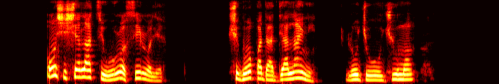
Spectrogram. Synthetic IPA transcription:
o˦ñ̩˦ʃi˧ʃɛ˦la˦ti˧˦o˨wo˨˦ɾɔ˦˨si˨˦˨ɾɔ˨lɛ˨˦ | ʃu˨ɡ͡bɔ̃˨˦k͡pa˧da˨de˨˦a˧la˦i˦˨nĩ˨ | lo˨˦d͡ʒo˧d͡ʒu˦mɔ̃˦

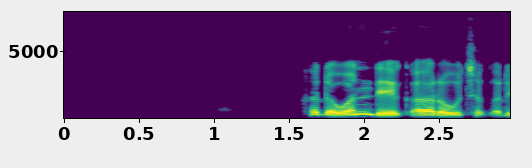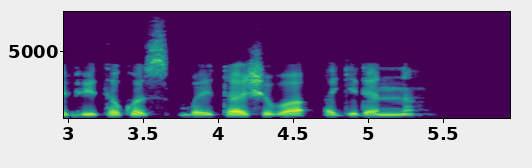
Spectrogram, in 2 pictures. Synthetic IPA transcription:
kɐ˦da˨wɐ˦nda˨ja˦kʼaː˦ɽa˨wʊ˦t͡ʃe˨kʼɐ˦ɽɸeː˨tɐ˦kʷɐ˨sba˨jtaː˦ʃi˨ba˦ʔʔa˨ɡʲɪ˦dɐ˦nːɐ˨

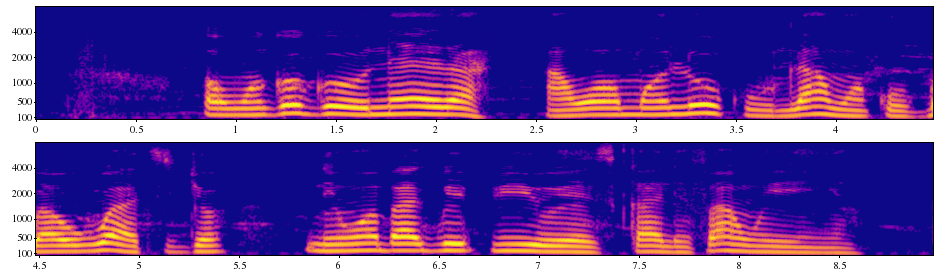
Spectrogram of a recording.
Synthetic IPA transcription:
ɔ˨w̃ɔ̃˧ɡo˦ɡo˦o˧nɛ̃˦ɾa˦˨ | a˨w̃ɔ̃˧ɔ˧mɔ̃˧lo˦˨ku˨la˨˦˨w̃ɔ̃˧ko˨ɡ͡ba˧o˧wu˦a˦˨ti˧d͡ʒɔ˧ | nĩ˦w̃ɔ̃˦ba˦ɡ͡be˦pi˦o˧ɛ˨si̥˨ka˧lɛ˨fw̃ɔ̃˧e˨j̃ã˨

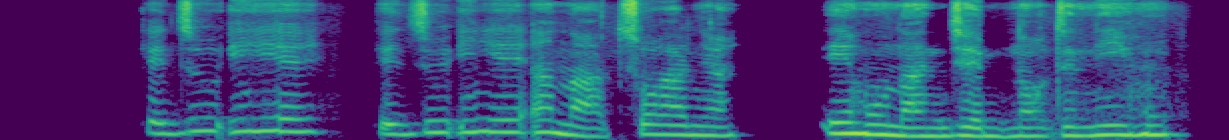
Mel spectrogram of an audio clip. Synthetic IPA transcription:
ke˨du˦i˦ɦe˦ | ke˨du˦ʔi˦ɦe˦ʔa˦na˨a˨tʊ˦a˦ɾa˦ | ɪ˦ɦʊ˦na˨n̩˨d͡ʒe˨m̩˨˦nɔ˨dɪ˨ni˦ɦu˦

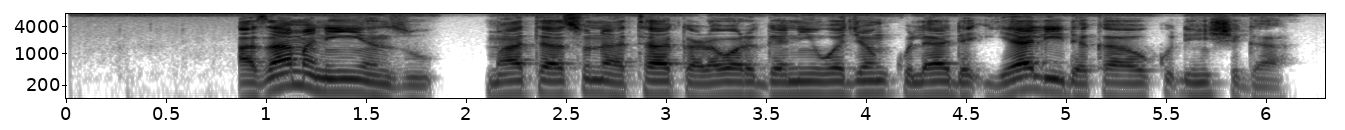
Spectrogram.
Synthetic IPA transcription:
ʔa˨zaː˦mɐ˨nɪ˦ɲjɐ˨nzu˦ | maː˦taː˦sʊ˦naː˨taː˦kɐ˨ɽɐ˦wɐ˦rɡɐ˦niː˦wɐ˦d͡ʒɛ˦ŋkʷʊ˨laː˦da˨ʔɪ˨jaː˦liː˦da˨kaː˦woː˦kʷʊ˦ɗɪ˦nʃɪ˨ɡaː˦

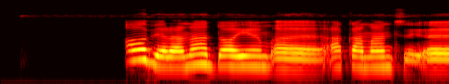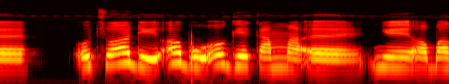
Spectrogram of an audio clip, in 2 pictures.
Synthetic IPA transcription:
ɔ˦bja˨ɾa˨na˦dɔ˦ɣɪ˦m̩˦˨a˦ka˦na˦n̩˦tɪ˨ | o˨tu˨ɔ˦dɪ˨ɔ˦bʊ˨o˦ɡe˦ka˨m̩˦ma˨ɛ˨˦ɲe˦ɔ˦ɡ͡ba˦

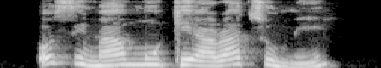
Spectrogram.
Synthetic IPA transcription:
o˦si˦˨mãː˨˦n̩˦mũ˦ke˦a˧ɾa˦tu˦˨mĩ˨˦

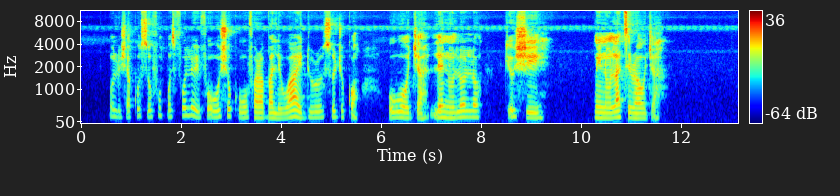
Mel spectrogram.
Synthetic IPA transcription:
o˧lu˨ʃa˨ko˦so˧fũ˦po˧tfo˦lo˦˨i˨fo̰˨˦wo˦ʃo˦˨ko˨wo˨˦fa˧ɾa˧ba˧lɛ˨wa˨˦i˨du˨˦ɾo˦so˦d͡ʒu˦kɔ̰̃˧ | o˧wo˧˦ɔ˨d͡ʒa˨lɛ˦nũ˧lɔ˦lɔ˦˨ | ki˦o˦ʃe˧ | k͡pĩ˨˧nũ˧la˦ti˧ɾa˧ɔ˨d͡ʒa̰˨

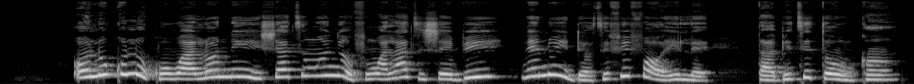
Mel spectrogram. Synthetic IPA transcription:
o˧lu˦ku˦lu˦˨ku˨wa˧lo˦nĩ˦i˧ʃɛ˦ti˦w̃ɔ̃˦ɲ̃ã˦˨fũ˨˦wa˧la˦ti˧ʃe˧bi˦ | nĩ˦nũ˦i˦˨dɔ˨ti˨˦fi˦fɔ˦˨i˧lɛ˨ | ta˨bi˨˦ti˦to˧ŋ̩̃˨kã˧

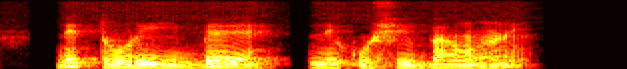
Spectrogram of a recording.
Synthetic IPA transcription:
nĩ˦to˧ɾi˦i˧bɛː˦˨nĩ˧ko˨ʃe˧ba˦w̃ɔ̃˧ɾ̃ḭ̃˨

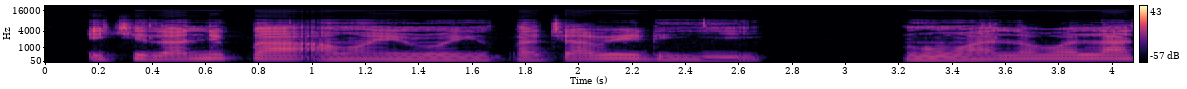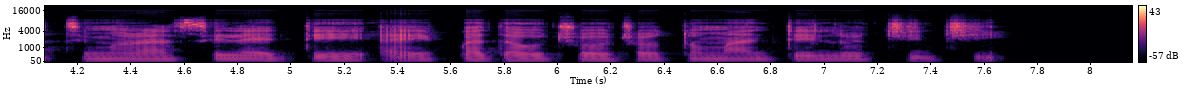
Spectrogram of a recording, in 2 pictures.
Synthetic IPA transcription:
i˧ki˨lɔ˨˦nĩ˦k͡pa˧a̰˨w̃ɔ̃˧ĩ˨ɾ̃õ˨ĩ˨k͡pa˨d͡ʒa˨˦wi˦˨ɾi˨ji˨˦ | ɾ̃ɔ̃˨wa˨˦lɔ˦wɔ˦la˦˨ti˨˧˦mo˦ɾa˧si˦lɛ˦˨de˨˦a̰˨ji˨˦k͡pa˨da˨o˧d͡ʒu˦ɔ˧d͡ʒɔ˦to˦mã˦n̩˦de˦lo˦˨d͡ʒi˨d͡ʒi˨˦

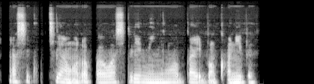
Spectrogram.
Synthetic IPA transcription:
la˦si˦kũ̥˦tʰi˦a˦˨w̃ɔ̃˧˨lɔ̰˦k͡pa˨˧˦wa˦si̥˦le˦mĩ˧nĩ˧˦w̃ɔ̃˦ba˦ḭ˦˨bɔ̰̃˨kʰã˨nĩ˦bɛ˦˨

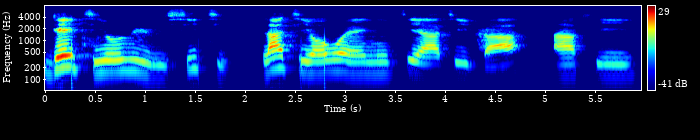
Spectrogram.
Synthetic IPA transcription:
de˦˨ti˨˦o˧ɾi˦i˨ɾi˨si˦tʰi˨ | la˦ti˧ɔ˧wɔ˦ɛ˧nĩ˧ti˦a˧ti˧ba˨˦ | a˧fi˧

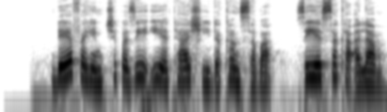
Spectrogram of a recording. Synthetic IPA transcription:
da˨ja˦ɸɐ˨ɦɪ˨mt͡ʃiː˦baː˨zeː˦˨ʔɪ˦ja˨taː˦ʃiː˨da˨kɐ˦˨nsa˨ba˦ʔ | seː˦ja˦sɐ˦ka˨ʔa˨la˦˨m˨

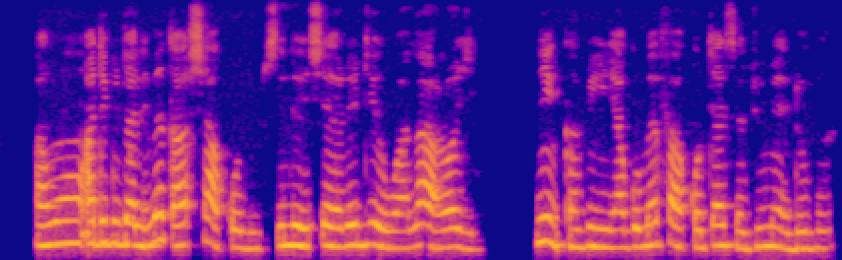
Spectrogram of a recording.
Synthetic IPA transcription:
a˨w̃ɔ̃˧a̰˧di˧ɡũ˧d͡ʒa˧˨li˨mɛ̃˦˨ka˨˦ʃa˦˨ko˨lu˨si˨˦le˦˧ʃɛ˦˧ɾe˦di˦o˦˨wa˨a˧la˦˨ɾɔ˧˦ji˨ | nĩ˦˨kã˧bĩ˧˦a˧ɡo˧mɛ̃˦fa˦˨kɔ˧d͡ʒa˦i˦˨sɛ˨d͡ʒũ˨˦mɛ̃˦˨do˨˦ɡũ˦

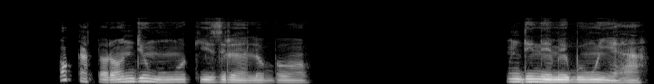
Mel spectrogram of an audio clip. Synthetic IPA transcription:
ɔ˦ka˨tɔ˨ɾɔ˨n̩˦dɪ˦u˦mu˨˦ŋʷo˦ki˦zɾe˦˨lʊ˦bʊ˨˦ | n̩˦dɪ˦ne˨me˦ɡ͡bu˦ŋʷu˦ɲe˨ɦa˦

